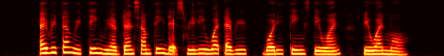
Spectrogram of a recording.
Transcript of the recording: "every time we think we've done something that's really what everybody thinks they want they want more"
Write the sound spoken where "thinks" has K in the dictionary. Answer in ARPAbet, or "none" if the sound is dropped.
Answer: none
